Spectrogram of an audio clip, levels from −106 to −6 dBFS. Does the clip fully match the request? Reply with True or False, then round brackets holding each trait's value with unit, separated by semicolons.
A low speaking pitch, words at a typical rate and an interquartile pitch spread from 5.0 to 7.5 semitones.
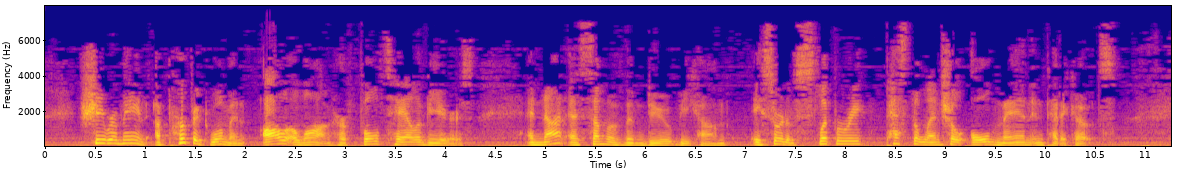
True (125 Hz; 150 wpm; 5.4 semitones)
